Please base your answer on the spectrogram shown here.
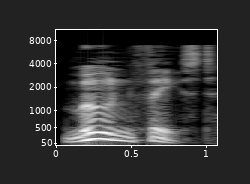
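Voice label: "moon-faced", British English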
